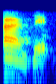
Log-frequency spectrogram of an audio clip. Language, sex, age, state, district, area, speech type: Tamil, female, 60+, Tamil Nadu, Thoothukudi, rural, conversation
